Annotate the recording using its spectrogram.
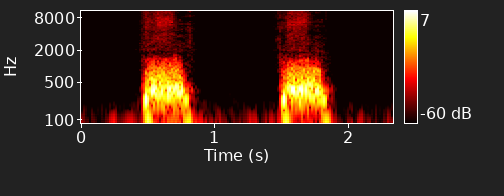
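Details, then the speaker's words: Patient with mitral regurgitation: three normal beats, then a holosystolic murmur of constant intensity, high-pitched and blowing, heard best at the cardiac apex, as blood regurgitates into the left atrium. "it's throughout systole that swishing sound the intensity of the my trigger so that swishing sound was the blood regurgitating back through into back through the mitral valve into the left atrium"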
